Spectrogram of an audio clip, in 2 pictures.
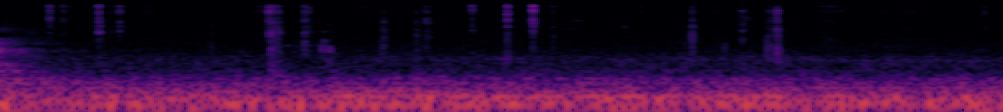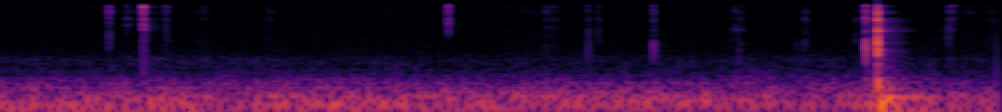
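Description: Small plastic ticks as a plastic terminal lock is pressed into the back of a Toyota wiring connector, ending in one sharp snap about nine seconds in as the lock seats. A low steady hum runs underneath.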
